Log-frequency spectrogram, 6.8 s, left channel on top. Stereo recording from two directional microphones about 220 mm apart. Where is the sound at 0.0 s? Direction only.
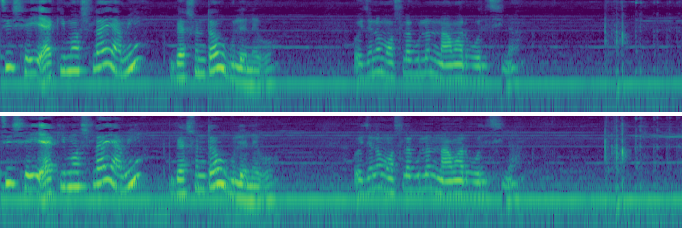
20° left (ahead or behind).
